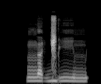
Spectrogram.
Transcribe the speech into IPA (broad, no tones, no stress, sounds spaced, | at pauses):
ŋ ɐ ɡ͡ǁ i m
